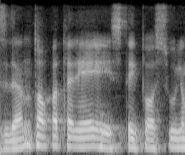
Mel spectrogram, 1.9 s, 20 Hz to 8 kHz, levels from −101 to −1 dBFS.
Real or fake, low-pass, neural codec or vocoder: fake; 7.2 kHz; codec, 16 kHz, 0.8 kbps, ZipCodec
